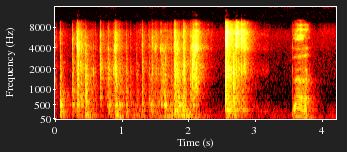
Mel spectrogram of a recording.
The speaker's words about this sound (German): Wie? Wieso schließt du ab?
